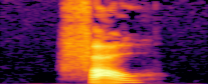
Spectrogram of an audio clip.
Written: fag

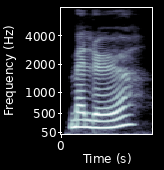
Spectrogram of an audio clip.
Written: malør

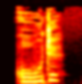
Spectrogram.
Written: rute

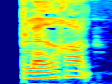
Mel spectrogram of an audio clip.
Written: bladrand

